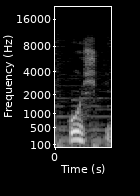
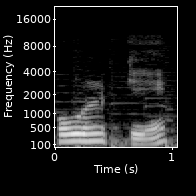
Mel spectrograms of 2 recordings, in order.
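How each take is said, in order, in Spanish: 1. La consonante del medio es un sonido SH. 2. La consonante del medio es un sonido L normal. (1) "en la Sierra Centro van a escuchar Kushki" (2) "la pronunciación es como una L normal"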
